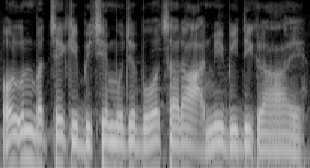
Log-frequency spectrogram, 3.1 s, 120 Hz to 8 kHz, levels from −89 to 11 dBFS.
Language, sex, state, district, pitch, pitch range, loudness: Hindi, male, Arunachal Pradesh, Longding, 110 Hz, 105-120 Hz, -18 LUFS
